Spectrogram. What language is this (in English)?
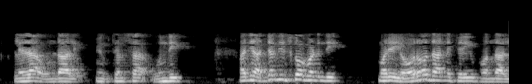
Telugu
